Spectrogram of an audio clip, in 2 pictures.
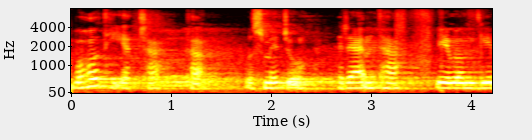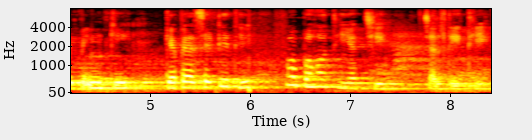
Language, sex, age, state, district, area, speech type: Hindi, male, 60+, Uttar Pradesh, Sonbhadra, rural, spontaneous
